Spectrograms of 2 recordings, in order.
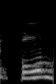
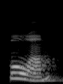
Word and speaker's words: poem: बहुत सारे लोगों को मैंने पोम बोलते हुए सुना है, पहले पोयम बोलते थे और ये नया चला है पोम। तो ये बिल्कुल सही प्रोनाउंसिएशन नहीं है बेटा, तो आप भी प्लीज ये पोम बोलने की जो आदत है ना उसे छोड़ दो। इट इज पोअम या पोइम, करेक्ट।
